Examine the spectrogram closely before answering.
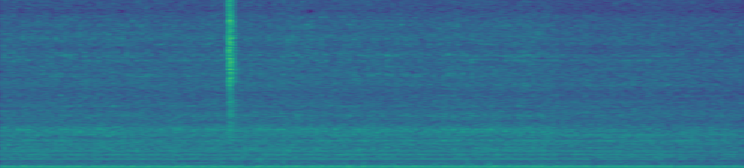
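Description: A small utility vehicle's engine running steadily while under way, a low even drone heard from its cargo bed. There is a faint click about two seconds in.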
